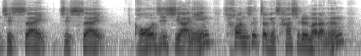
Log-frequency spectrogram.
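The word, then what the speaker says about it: 実際: 앞에 게 실, 발음은 실제 뜻은, 발음은 지사이. 거짓이 아닌 현실적인 사실을 말하는 실제 제자기도 합니다. 지사이.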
